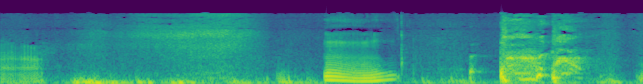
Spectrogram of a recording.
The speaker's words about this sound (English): Yeah, my cough is still here. I'm getting better, though.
